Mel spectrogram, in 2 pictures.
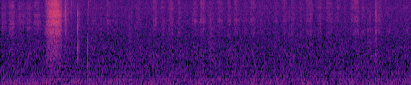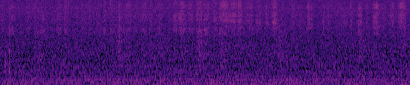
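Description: Pastel stick scratching across paper in short, repeated colouring strokes, with one louder scrape less than a second in.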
